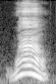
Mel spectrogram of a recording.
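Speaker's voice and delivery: amazed. Acted. Holly sees the door creak open, amazed wow. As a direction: gasp at the opening door. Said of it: "said Holly in amazement".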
